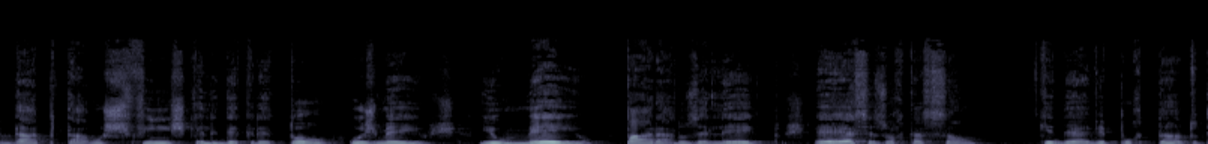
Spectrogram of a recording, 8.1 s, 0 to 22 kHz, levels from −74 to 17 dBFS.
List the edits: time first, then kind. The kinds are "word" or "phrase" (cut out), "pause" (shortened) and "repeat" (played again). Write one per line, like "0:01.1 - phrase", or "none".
0:02.3 - pause
0:03.1 - pause
0:04.1 - pause
0:04.5 - word
0:05.4 - pause
0:06.7 - pause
